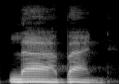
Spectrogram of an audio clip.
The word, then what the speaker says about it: Laban: Nama pamannya Laban, dibaca panjang lamnya, bukan pendek. Kalau pendek susu jadinya. Laban.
